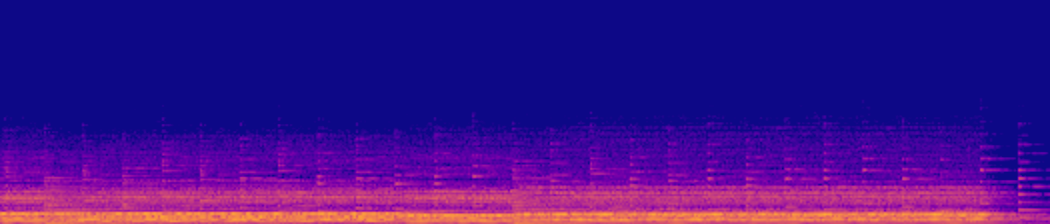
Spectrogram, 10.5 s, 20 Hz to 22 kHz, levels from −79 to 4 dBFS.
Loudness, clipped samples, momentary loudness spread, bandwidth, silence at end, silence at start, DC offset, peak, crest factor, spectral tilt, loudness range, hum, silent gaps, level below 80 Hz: -19 LUFS; under 0.1%; 3 LU; 9.6 kHz; 0.05 s; 0 s; under 0.1%; -6 dBFS; 14 dB; -5.5 dB/octave; 1 LU; none; none; -50 dBFS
